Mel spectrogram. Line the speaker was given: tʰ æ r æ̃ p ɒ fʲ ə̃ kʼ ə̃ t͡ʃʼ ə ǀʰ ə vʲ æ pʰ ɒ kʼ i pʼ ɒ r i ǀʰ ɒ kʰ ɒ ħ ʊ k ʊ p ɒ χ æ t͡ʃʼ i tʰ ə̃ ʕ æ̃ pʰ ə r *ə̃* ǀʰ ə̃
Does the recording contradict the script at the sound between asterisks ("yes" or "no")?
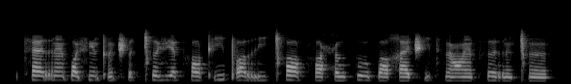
no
